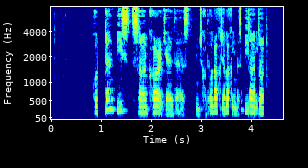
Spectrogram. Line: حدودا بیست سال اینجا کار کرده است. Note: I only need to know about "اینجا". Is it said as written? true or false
false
